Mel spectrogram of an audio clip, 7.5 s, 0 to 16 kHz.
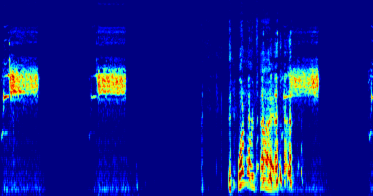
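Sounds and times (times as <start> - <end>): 
red-winged blackbird buzzy trilling call: 0.0 - 0.9, 1.8 - 2.6, 5.6 - 6.5
laughter: 4.0 - 6.2
speech: 4.8 - 6.1.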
